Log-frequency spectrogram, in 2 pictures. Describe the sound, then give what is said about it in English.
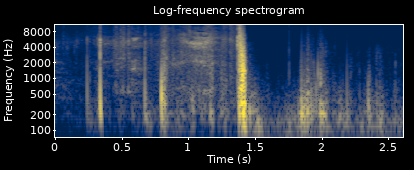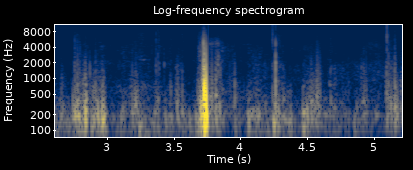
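Footsteps climbing a flight of stairs indoors: many uneven thumping steps with soft scuffs, a few landing noticeably harder than the rest, with no talk over them. “We are going up the stairs.”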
